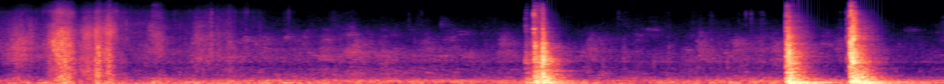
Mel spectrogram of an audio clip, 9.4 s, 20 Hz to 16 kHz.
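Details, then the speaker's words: 1986 Buick Grand National, after reconnecting an unplugged power-door-lock cable found under the dash: solid lock clunks repeat every few seconds on both sides with nobody pressing the switch; both actuators keep cycling. "both sides um both the lock actuators keep doing the uh the locking function on both sides"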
